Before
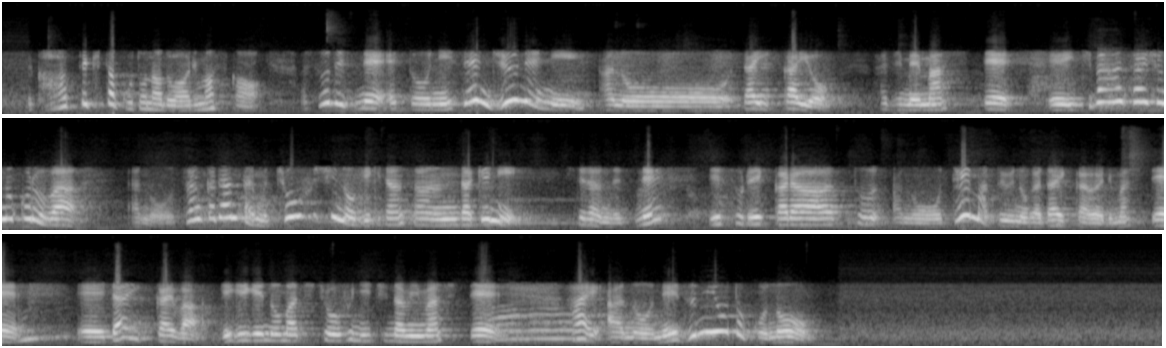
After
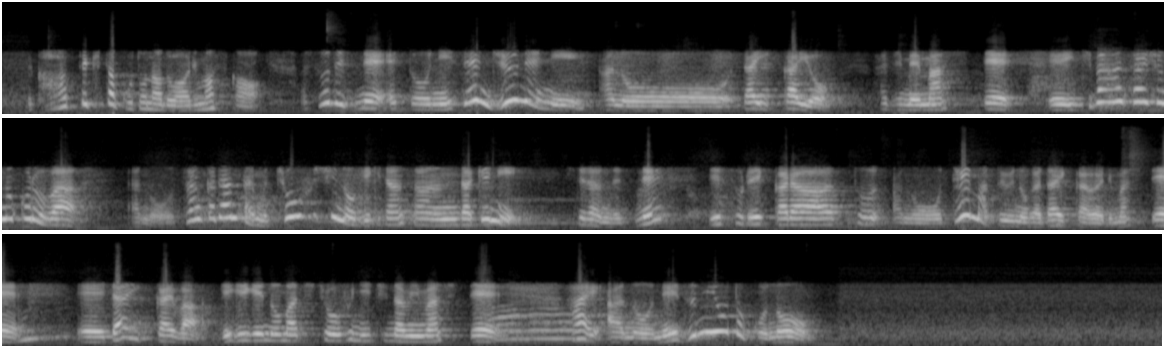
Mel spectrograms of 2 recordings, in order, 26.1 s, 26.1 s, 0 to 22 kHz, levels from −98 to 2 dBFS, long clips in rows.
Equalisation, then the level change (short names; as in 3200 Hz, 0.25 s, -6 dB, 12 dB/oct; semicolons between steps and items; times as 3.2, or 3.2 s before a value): bell 290 Hz -3 dB 1.9 oct; -6.5 dB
